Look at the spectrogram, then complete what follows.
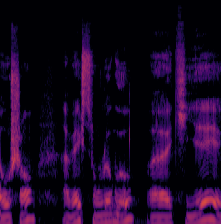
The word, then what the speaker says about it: Auchan: Auchan, c'est comme aller au champ. Sauf que ça s'écrit Auchan, comme vous le savez, hein, et que ça ne se voit pas comme ça s'entend.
